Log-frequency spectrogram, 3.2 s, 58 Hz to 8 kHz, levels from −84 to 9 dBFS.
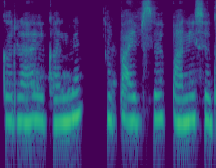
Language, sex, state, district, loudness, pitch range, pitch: Hindi, female, Bihar, Gopalganj, -31 LUFS, 225-245 Hz, 235 Hz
